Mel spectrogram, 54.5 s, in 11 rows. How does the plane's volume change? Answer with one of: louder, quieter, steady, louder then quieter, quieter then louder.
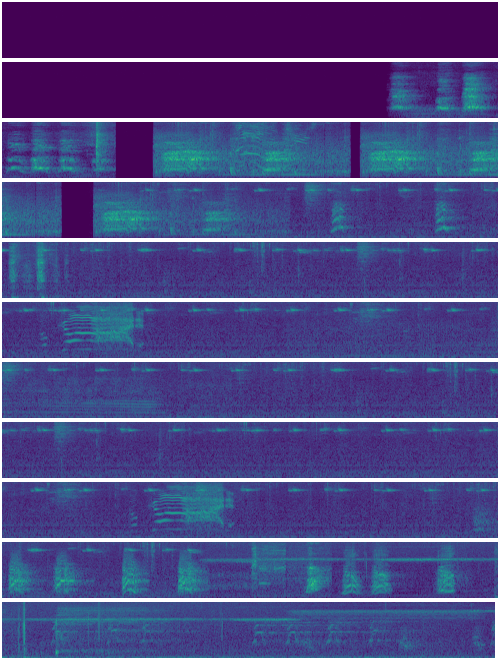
steady.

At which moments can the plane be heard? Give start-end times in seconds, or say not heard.
27.6-32.1.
